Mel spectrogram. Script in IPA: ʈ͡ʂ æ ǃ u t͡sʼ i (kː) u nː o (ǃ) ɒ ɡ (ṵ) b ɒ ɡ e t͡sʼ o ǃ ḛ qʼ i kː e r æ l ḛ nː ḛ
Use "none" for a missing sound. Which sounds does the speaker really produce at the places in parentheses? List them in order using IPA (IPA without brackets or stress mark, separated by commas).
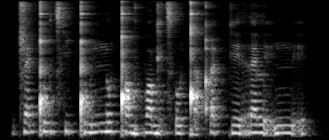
ǃ, ǃ, ṵ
